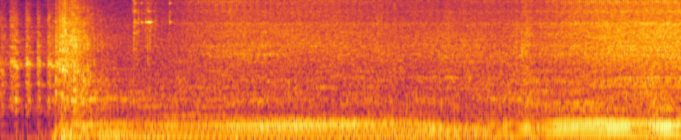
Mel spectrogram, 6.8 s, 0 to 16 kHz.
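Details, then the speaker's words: 1998 Toyota Corolla: loud harsh drone with steady tone climbing slightly; began while climbing a hill at about 50 km/h and 3500-4000 rpm and persists even off the accelerator; cause unknown. "So what I have here is a 98 Corolla. Engine noise is really bad, so"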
